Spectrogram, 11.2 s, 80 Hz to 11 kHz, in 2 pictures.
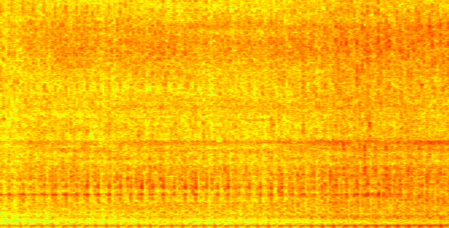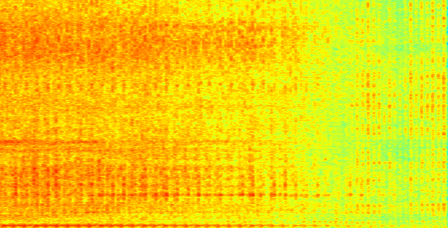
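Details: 1989 VW Jetta mk2 diesel, 5-speed, about 118,000 miles, revived after sitting about 14 years, on new fuel and a new battery: even diesel clatter at a steady idle with some revving, no misfires or heavy knock; running properly.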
